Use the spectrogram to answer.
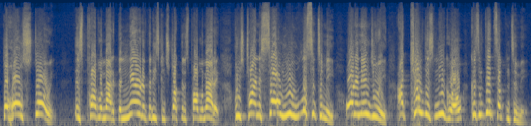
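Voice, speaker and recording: High-voiced animated male professor. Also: no echo. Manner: animated, fast bursts, keeps checking in with the class. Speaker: guest lecturer, professor. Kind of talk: lively classroom lecture. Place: college classroom.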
